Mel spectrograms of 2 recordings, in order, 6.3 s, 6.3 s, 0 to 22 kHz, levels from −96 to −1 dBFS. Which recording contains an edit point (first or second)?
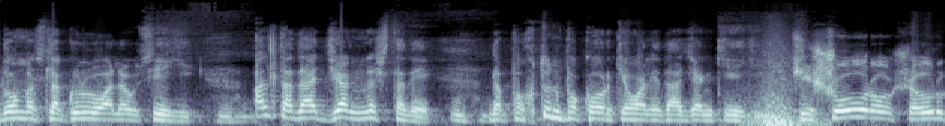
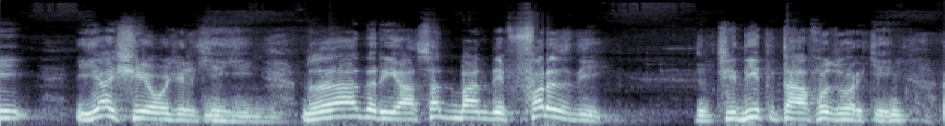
first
